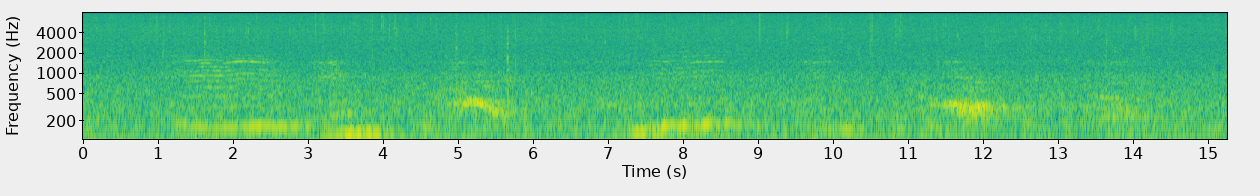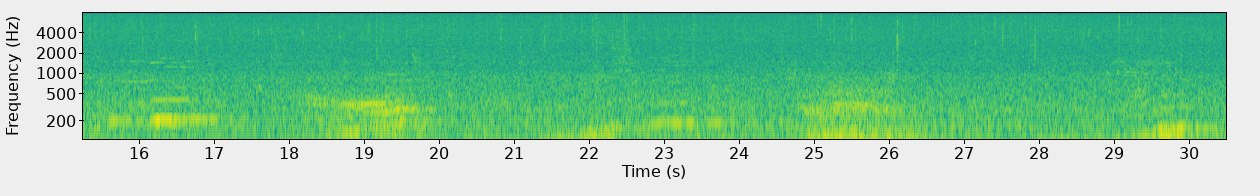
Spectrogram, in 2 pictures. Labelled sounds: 1.3	2.4	humpback whale, 1.4 to 1.6 kHz
8.1	8.4	humpback whale, 1.4 to 1.5 kHz

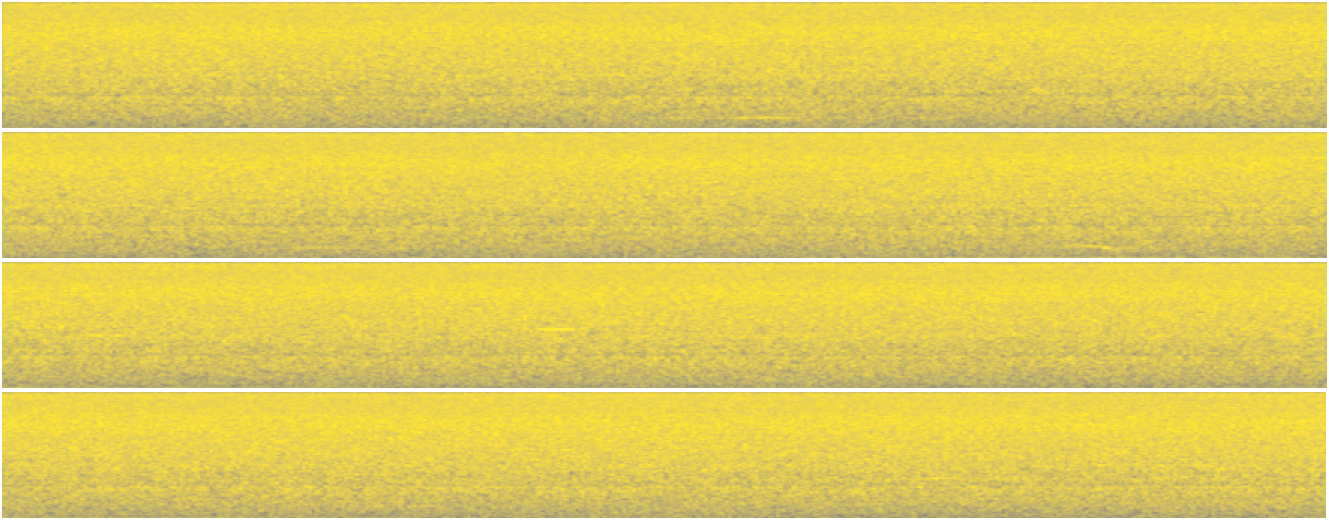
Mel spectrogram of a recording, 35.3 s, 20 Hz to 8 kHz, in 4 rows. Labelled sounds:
21.2	21.5	humpback whale, 1.5 to 1.6 kHz

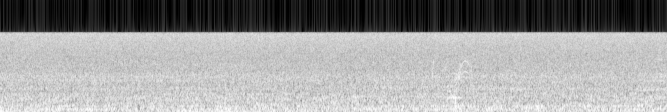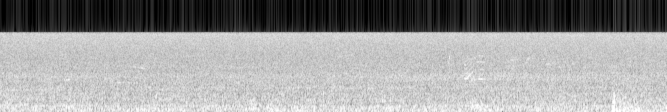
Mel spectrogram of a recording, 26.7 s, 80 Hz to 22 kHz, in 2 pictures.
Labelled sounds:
22.5	23.1	killer whale, southern resident, 1.1 to 3.6 kHz

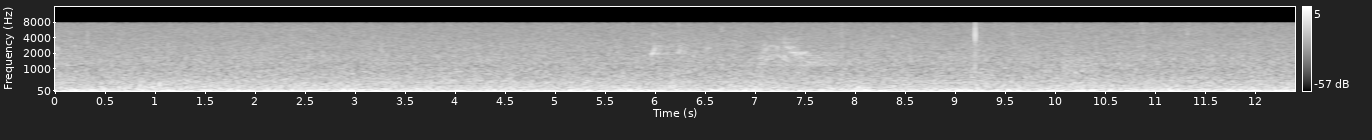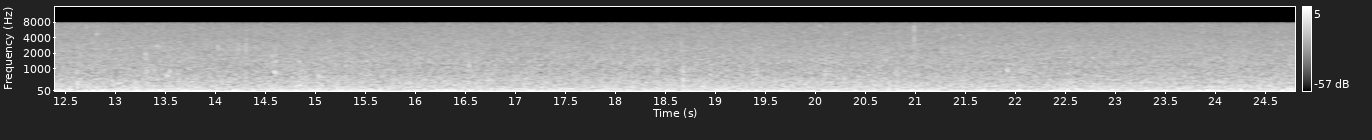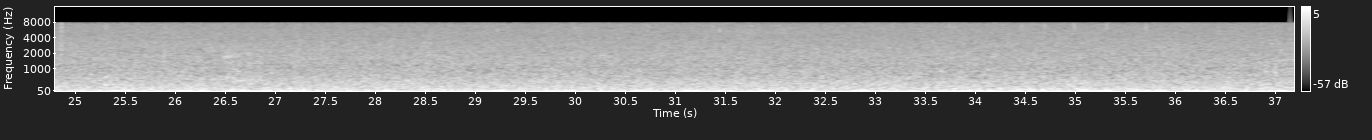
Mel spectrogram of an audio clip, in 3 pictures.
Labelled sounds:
7.0	7.7	killer whale, 1.2 to 3.7 kHz

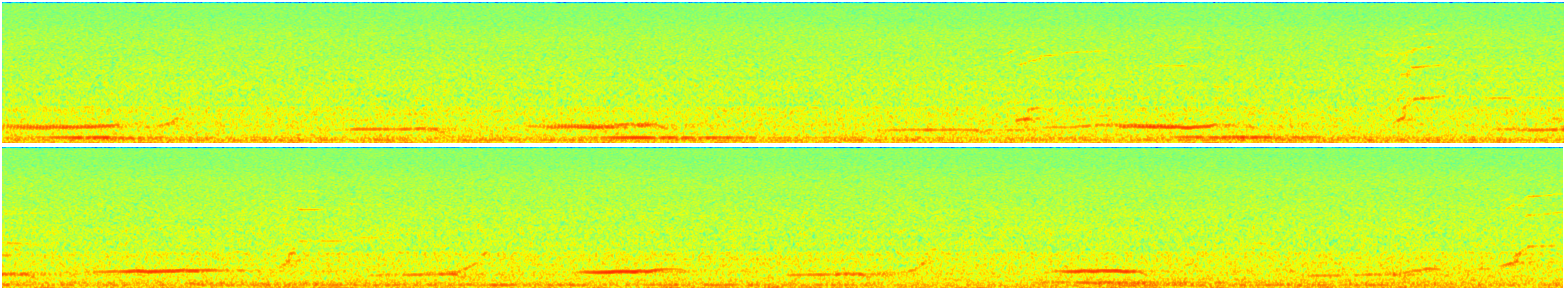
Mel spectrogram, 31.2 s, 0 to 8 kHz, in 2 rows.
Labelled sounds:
10.2	11.1	humpback whale, 2.0 to 2.8 kHz
13.9	14.5	humpback whale, 0.80 to 3.0 kHz
18.6	18.8	humpback whale, 2.0 to 2.1 kHz
30.8	31.2	humpback whale, 2.5 to 2.9 kHz

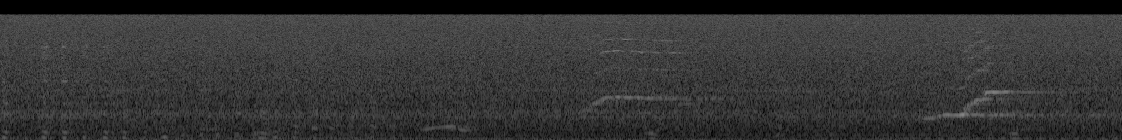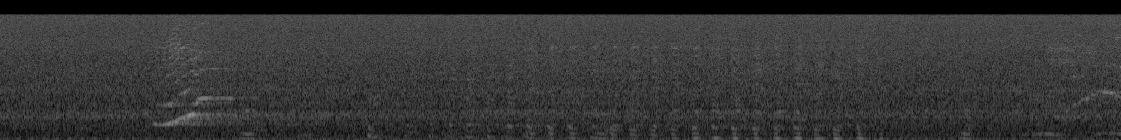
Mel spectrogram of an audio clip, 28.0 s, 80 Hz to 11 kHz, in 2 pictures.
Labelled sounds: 7.3	8.4	humpback whale, 0.80 to 4.5 kHz
12.0	12.7	humpback whale, 0.80 to 1.3 kHz
16.0	17.0	humpback whale, 0.83 to 2.2 kHz
27.4	28.0	humpback whale, 0.86 to 1.3 kHz

